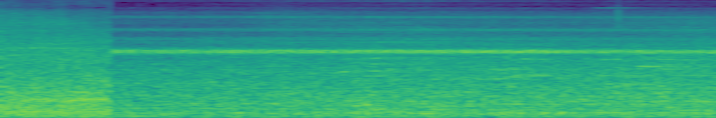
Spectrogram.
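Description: A Bangkok metro train at rush hour rumbles past up close with a steady loud roar, a sustained high wheel squeal running through it after a sharp opening burst.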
